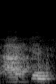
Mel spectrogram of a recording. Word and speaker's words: Ogden: Ogden, O-G-D-E-N, owner. Can you spell that again for me? Sure, first name is, second name is O-G-D-E-N, Ogden, like Ogden, Utah.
